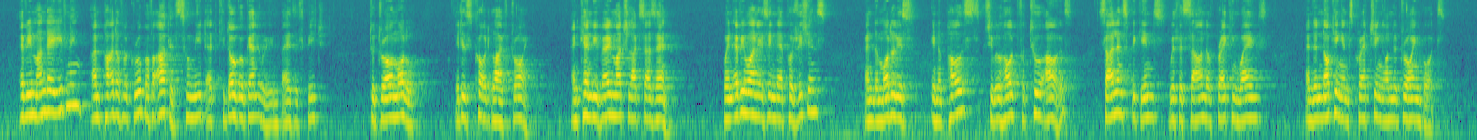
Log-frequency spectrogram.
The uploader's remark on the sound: A talk delivered at St Paul's dojo in Beaconsfield.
